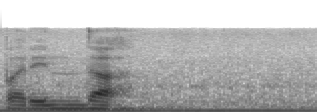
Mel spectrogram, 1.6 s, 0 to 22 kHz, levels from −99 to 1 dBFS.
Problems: constant background noise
